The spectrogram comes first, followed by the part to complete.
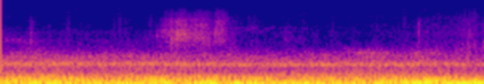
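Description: Cabin noise inside a Hyundai Tucson plug-in hybrid driving on electric power: a steady low road and tyre rumble, with a faint steady tone above it.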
